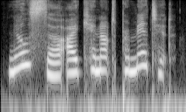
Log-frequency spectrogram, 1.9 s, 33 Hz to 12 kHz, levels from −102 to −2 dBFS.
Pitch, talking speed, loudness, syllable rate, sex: 295 Hz, 195 wpm, -15 LUFS, 5.4 syllables/s, female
